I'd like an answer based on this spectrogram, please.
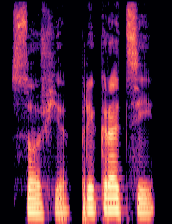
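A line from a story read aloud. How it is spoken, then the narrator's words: Gentle smiling voice. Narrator (Russian): мягко улыбнулся Таллин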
